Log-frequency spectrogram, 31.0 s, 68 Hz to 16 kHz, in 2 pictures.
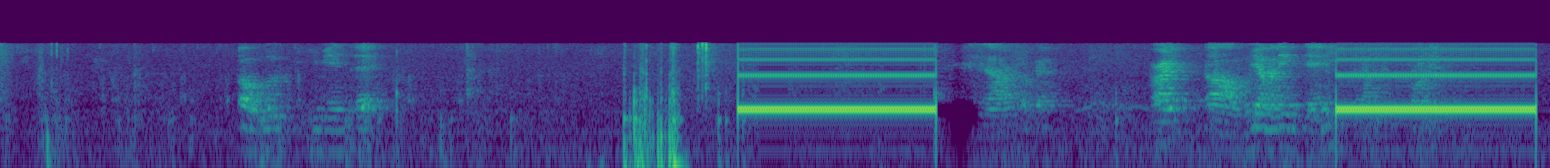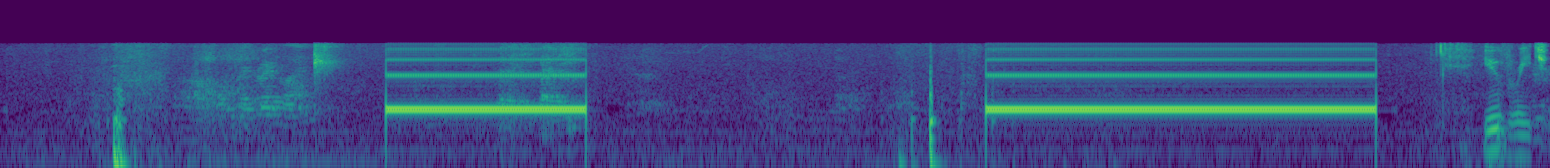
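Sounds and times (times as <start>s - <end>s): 
speech: 2.4s - 4.0s
telephone ringing during call transfer: 7.4s - 9.4s, 13.4s - 15.4s, 19.4s - 21.4s, 25.4s - 29.3s.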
